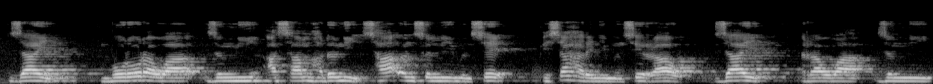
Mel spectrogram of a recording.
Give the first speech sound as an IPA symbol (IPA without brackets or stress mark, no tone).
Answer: z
